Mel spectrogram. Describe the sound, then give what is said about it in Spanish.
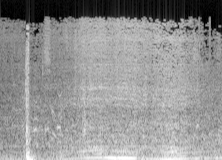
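A taxi's engine rumbles low and steady over street noise as it arrives and stops beside a group of young people gathered by a wall on a street in a suburban city neighbourhood. A single sharp thump comes early, then the motor swells louder as the car pulls away. “Un taxi llega y se detiene cerca del grupo.”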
